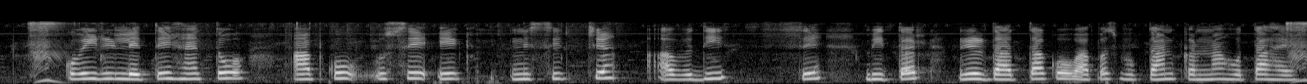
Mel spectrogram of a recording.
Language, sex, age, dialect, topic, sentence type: Hindi, female, 18-24, Hindustani Malvi Khadi Boli, banking, statement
